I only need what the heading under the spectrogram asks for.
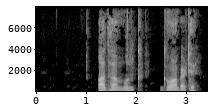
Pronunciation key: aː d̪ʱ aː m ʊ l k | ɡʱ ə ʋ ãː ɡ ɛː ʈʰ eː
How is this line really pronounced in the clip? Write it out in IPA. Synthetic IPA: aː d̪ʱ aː m ʊ l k | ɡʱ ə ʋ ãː b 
